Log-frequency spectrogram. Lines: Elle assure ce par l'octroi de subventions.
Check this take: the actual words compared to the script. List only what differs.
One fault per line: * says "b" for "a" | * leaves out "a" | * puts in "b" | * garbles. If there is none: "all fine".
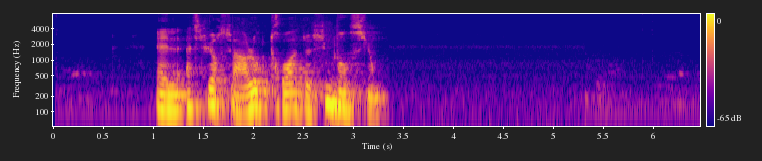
all fine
